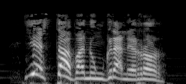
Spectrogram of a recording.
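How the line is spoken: Shouted. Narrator (Spanish): gritó Harry

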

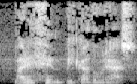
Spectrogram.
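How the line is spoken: Murmured after silent watching. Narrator (Spanish): murmuró la sirvienta después de un rato de inmóvil observación

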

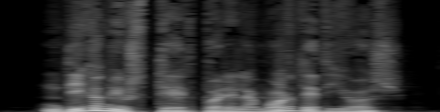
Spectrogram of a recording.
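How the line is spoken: Exclaimed. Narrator (Spanish): exclamé

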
